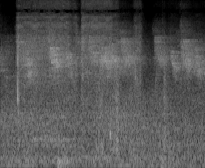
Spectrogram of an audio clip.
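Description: Small birds chirping over and over, with a single sharp click about a third of a second in.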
